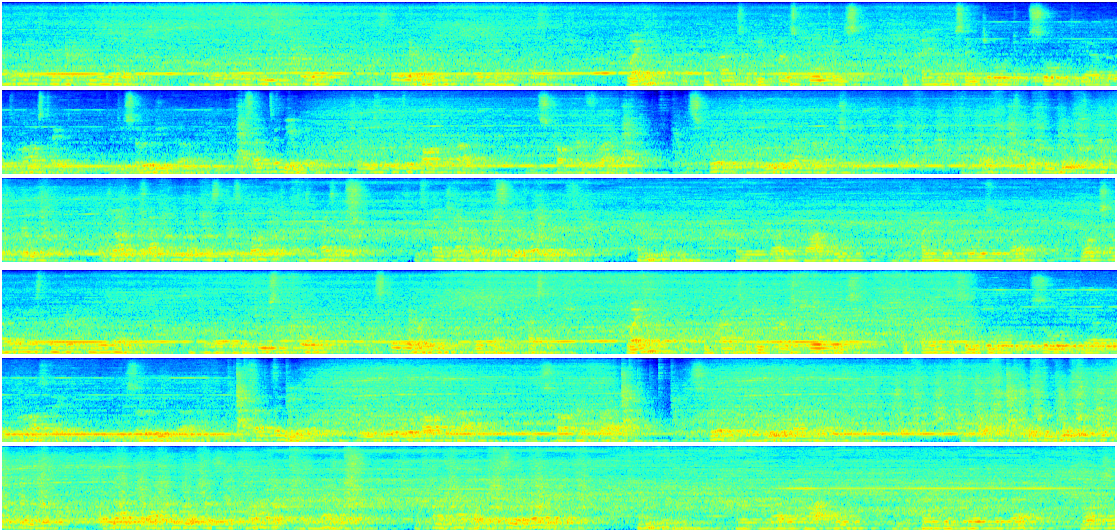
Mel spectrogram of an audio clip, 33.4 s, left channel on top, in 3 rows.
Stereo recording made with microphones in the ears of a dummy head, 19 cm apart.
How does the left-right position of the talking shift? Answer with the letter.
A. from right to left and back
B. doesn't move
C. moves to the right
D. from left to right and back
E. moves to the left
E.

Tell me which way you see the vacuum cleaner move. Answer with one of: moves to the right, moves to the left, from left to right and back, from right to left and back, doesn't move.
moves to the right.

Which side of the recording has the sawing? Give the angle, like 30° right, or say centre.
80° right.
